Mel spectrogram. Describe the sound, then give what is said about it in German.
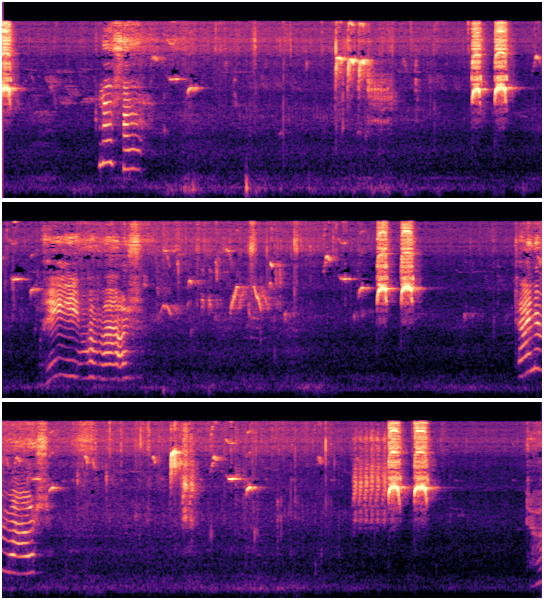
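Two short, warbling dog training whistle blasts sound a few seconds apart, fairly loud, with scattered bird chirps and soft background noise around them. A trainer blows the whistle just before a dog sits, introducing the whistle as a signal to sit. “Ich pfeife jetzt unmittelbar, bevor sie sich setzt.”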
